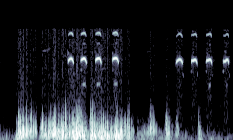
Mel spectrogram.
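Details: White-tailed eagle building a nest in Jedwabno, Poland, at the season's opening: a rapid string of sharp, high yelps, about four a second, first over loud scraping of sticks, then alone with brief knocks.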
